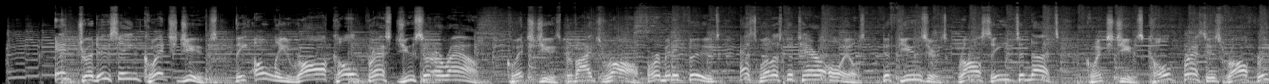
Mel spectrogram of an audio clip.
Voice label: radio; quench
